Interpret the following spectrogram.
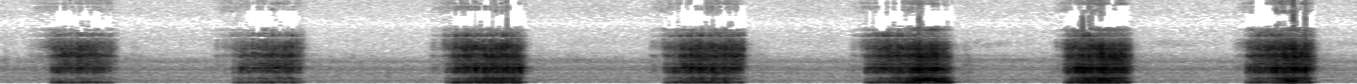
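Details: Steady bear snoring: seven even, raspy breaths at a regular two-second pace, each a dense noisy burst of similar loudness, with faint hiss between snores.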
